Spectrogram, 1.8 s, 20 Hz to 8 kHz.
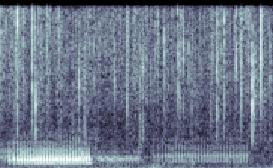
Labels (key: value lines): label: biophony, croak
recorder: SoundTrap 500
